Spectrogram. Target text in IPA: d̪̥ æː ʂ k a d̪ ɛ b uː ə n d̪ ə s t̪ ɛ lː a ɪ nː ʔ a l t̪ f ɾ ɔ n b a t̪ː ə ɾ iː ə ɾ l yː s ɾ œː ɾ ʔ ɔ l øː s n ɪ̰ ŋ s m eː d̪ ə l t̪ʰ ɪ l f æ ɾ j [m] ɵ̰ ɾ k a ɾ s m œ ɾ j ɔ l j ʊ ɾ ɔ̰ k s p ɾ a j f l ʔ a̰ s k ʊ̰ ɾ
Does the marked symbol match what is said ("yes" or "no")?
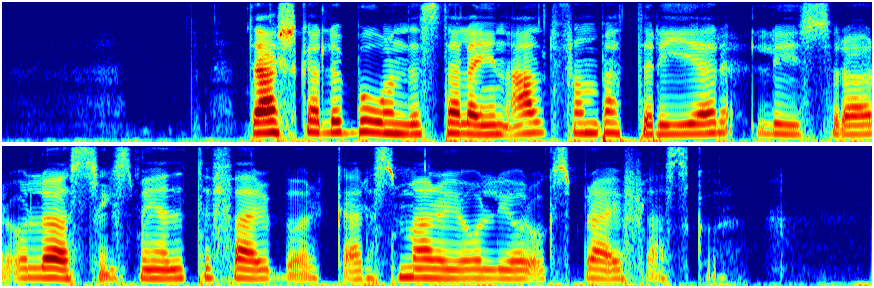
no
